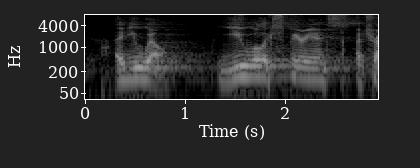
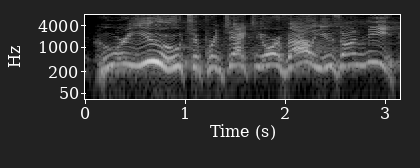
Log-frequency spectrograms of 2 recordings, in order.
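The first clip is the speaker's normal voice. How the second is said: mock bro shout; 13 semitones higher, 12 dB louder, slower than usual. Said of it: "I go".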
